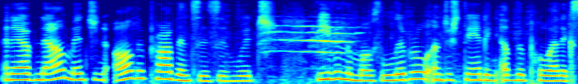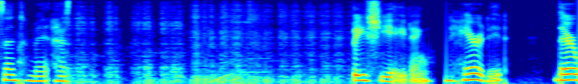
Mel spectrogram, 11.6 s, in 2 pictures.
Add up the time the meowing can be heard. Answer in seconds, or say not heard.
2 s.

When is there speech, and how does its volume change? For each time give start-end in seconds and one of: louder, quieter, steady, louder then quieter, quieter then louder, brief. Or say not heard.
0.1-6.5 steady
9.3-11.5 brief.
